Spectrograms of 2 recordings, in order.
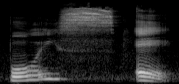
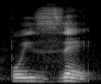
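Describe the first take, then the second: First: Said slowly with a long pause between words. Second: Said quickly with the words run together. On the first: "primeiro ler com uma grande pausa, então devagar" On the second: "rápido, tudo junto"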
